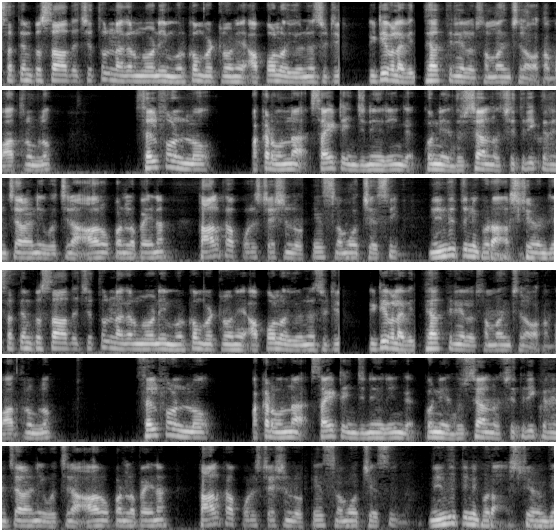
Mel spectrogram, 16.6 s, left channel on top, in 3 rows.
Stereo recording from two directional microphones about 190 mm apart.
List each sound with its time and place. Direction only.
0.0 s speech: centre (ahead or behind)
